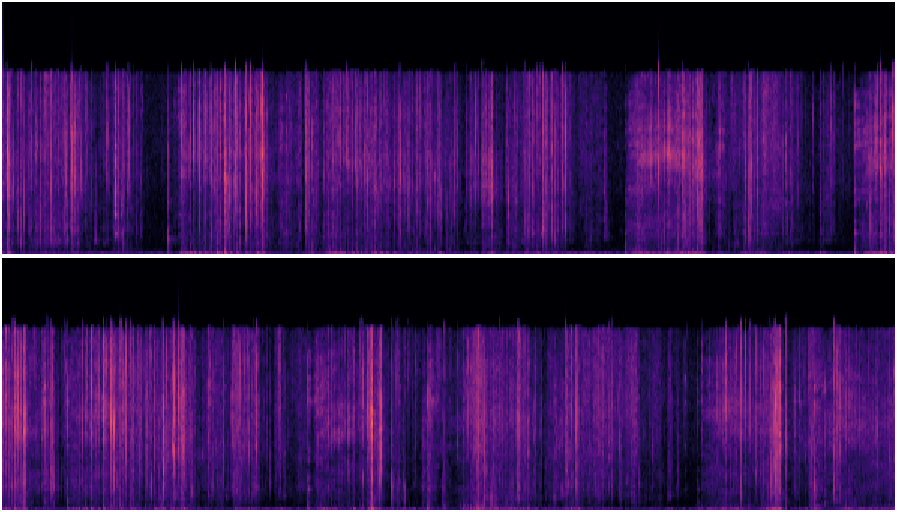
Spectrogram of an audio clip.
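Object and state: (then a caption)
Dry soap bar shaved with a blade. A utility knife blade scrapes and shaves flakes off a solid, dry, pale white bar of soap held in the hand. It makes a series of dry, crackly scraping strokes, each a short burst of rough, gritty texture with a bright edge over a heavy low rumble. Brief quieter pauses fall between the strokes.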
